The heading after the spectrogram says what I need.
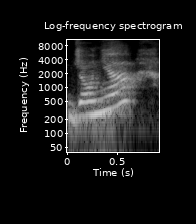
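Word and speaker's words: Yona: it is in the south it is in Joe Nia I know it's spelled with a why but that's how we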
